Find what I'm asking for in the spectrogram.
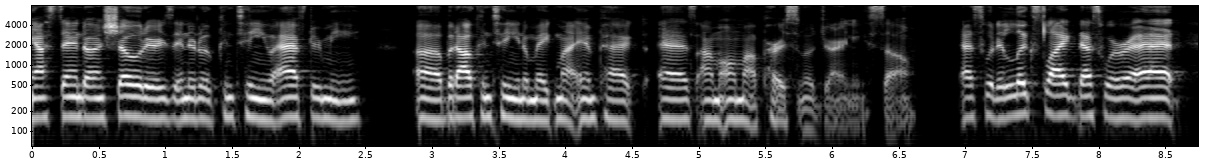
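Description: A woman with an American accent, a very deep, low pitch and monotone, flat intonation, at a fairly quick pace on a very clean recording with a silent background. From Milwaukee, Wisconsin. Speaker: lawyer and nonprofit director. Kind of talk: interview. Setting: studio.

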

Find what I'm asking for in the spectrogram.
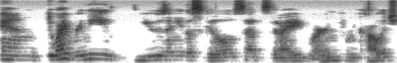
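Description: Speaking fairly slowly with big swings in loudness, a woman with a Philadelphia accent has a fairly low pitch. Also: ordinary pitch variation. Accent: Philadelphia American English. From US Northeast, West Philadelphia. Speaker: paralegal. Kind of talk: casual interview.

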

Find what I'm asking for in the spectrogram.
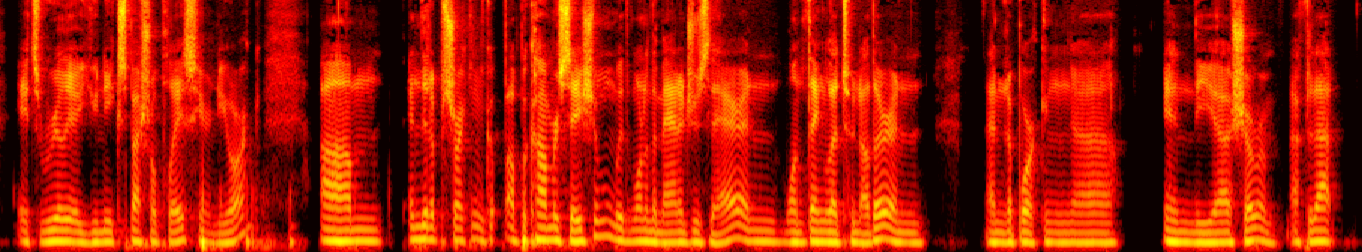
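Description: Speaking at a fairly quick pace with an American accent, a man has an ordinary speaking voice, a medium pitch and fairly even intonation. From Pennsylvania (Lancaster). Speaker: menswear sales director. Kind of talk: casual interview.

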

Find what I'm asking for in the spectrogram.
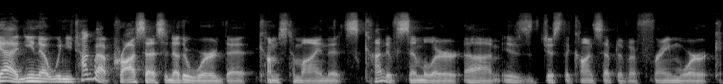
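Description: Over a quiet background, a man with a Southern US accent speaks at a moderate pace, his very deep, low voice carrying a bright, sharp tone. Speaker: podcast host. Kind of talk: interview conversation.

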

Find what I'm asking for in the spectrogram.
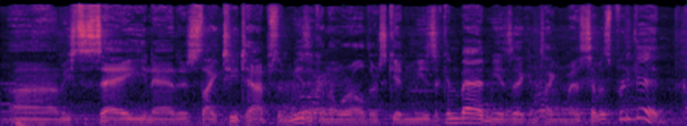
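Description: Talking at a very fast pace with hardly any pauses, this speaker has lively intonation and an American accent, with music playing in the background. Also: man, very deep, low pitch for a man. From North Carolina (Asheville). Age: 40s. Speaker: beer sales rep. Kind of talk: casual chat. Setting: live recording at a bottle shop.

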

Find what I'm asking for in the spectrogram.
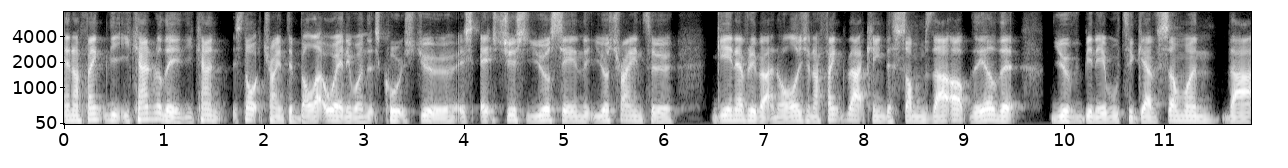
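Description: A man speaks with a Scottish accent against a quiet background. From Scotland. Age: 20s. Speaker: podcast host and fitness coach. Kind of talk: casual interview.

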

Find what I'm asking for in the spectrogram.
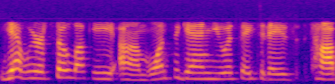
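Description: A woman's unremarkable speaking voice with ordinary pitch variation. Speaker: minor league baseball team staff member. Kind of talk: friendly radio interview.

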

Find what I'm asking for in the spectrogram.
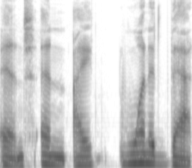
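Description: With a Texas accent, a woman speaks in a very deep, low pitch and a dark, mellow tone, her intonation fairly even, on a very clean recording with a silent background and a dry, close sound with no echo. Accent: Texas Southern. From West Texas. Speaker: church communications staff member. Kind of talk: casual chat.

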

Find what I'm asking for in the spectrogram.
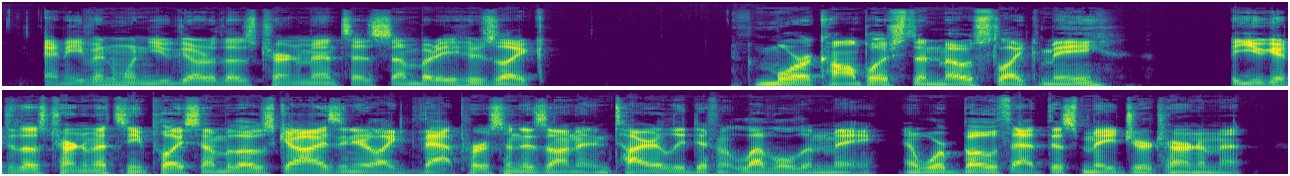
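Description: A man with a fairly low pitch and ordinary pitch variation talks very fast. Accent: American. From Texas, Dallas. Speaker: esports general manager and former pro gamer. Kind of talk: casual chat.

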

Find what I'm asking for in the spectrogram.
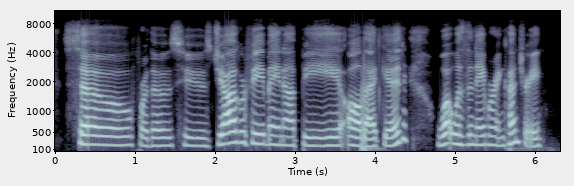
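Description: Fairly slow and fairly even in intonation, a woman talks at medium pitch in an unremarkable speaking voice. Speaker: podcast host. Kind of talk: interview.

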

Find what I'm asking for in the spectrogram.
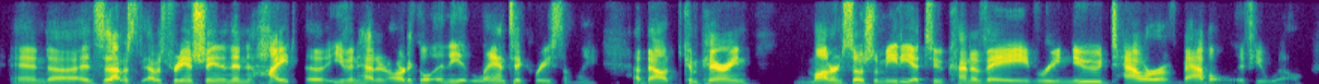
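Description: The voice is bright and sharp, with ordinary pitch variation, and it moves at a very fast pace. The background is quiet. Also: man, medium pitch for a man. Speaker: podcast host. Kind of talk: casual roundtable discussion.

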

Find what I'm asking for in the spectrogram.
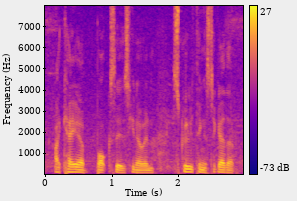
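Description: There is noticeable background noise behind this man speaking. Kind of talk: casual interview. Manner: humorous.

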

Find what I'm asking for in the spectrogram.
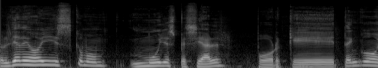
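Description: Against a quiet background, a man with a dark, mellow tone speaks very slowly with lively intonation. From Mexico. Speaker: podcast host. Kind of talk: casual interview. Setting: studio.

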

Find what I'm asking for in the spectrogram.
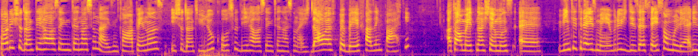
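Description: Noticeable background noise sits behind a woman's high voice. She talks at a moderate pace with ordinary pitch variation. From sertão of Pernambuco, Brazil. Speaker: university student, junior company member. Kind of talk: radio interview.

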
